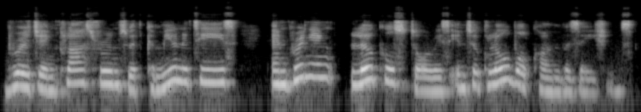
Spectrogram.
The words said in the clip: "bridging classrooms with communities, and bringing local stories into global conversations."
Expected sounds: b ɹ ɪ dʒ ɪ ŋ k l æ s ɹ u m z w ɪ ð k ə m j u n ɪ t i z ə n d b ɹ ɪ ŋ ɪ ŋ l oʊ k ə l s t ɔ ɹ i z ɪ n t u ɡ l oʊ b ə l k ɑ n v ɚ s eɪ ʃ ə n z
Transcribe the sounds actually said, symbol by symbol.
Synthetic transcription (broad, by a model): b ɹ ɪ dʒ ɪ ŋ k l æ s ɹ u m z w ɪ ð k ə m j u n ɪ t i z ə n b ɹ ɪ ŋ ɪ ŋ l oʊ k ə l s t ɔ ɹ i z ɪ n t u ɡ l oʊ b ə l k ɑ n v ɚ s eɪ ʃ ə n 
